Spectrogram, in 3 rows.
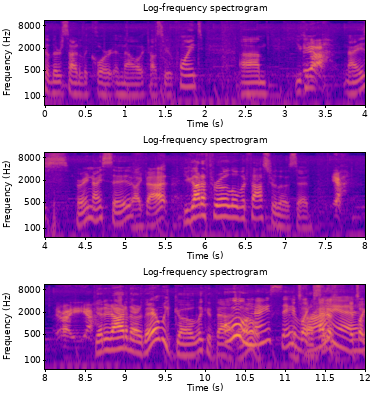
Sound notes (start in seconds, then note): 8.1 grunting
